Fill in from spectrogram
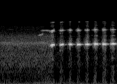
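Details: Ospreys at Barnegat Light, New Jersey, on a live nest camera, 5 September 2022 at 11:06, fast-forward speed: faint hiss, then eight or nine crisp, evenly spaced whistled chirps.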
